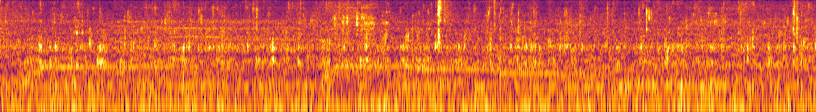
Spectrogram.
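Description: Saucepan of vegetable broth simmering on an electric stove, a steady bubbling hiss, with faint soft music underneath.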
